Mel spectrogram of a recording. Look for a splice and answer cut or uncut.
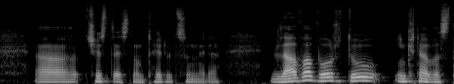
uncut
